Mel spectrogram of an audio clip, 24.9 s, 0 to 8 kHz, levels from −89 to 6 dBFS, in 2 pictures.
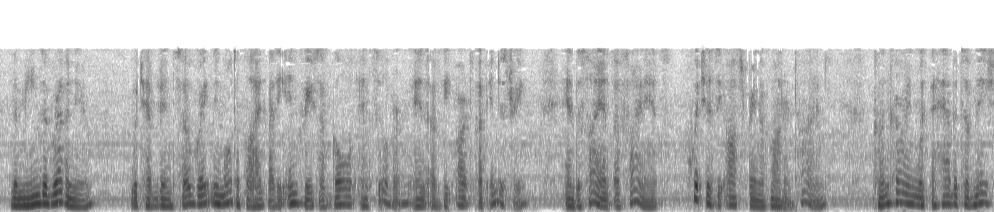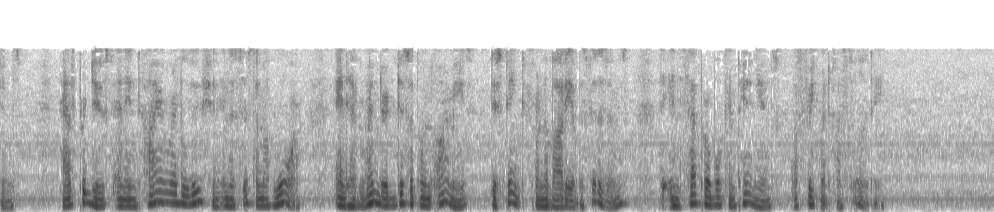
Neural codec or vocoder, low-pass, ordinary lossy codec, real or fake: codec, 44.1 kHz, 7.8 kbps, DAC; 7.2 kHz; AAC, 16 kbps; fake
